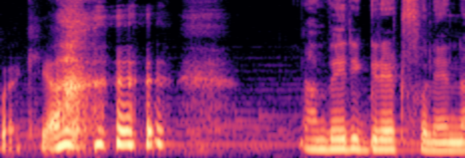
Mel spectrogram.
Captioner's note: laughs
